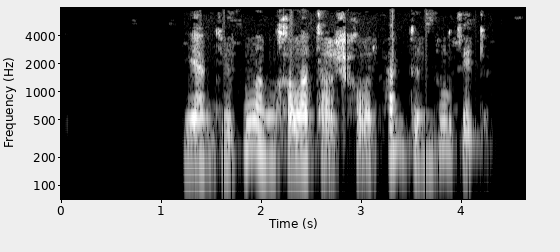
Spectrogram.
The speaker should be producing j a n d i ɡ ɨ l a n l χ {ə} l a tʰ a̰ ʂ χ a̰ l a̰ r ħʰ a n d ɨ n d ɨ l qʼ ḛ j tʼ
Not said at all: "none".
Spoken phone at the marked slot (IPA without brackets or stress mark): a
